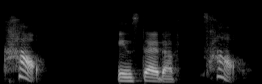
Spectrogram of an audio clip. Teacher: same vowels, same falling tone, but changed, almost like a similar looking, sounding consonant as well.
